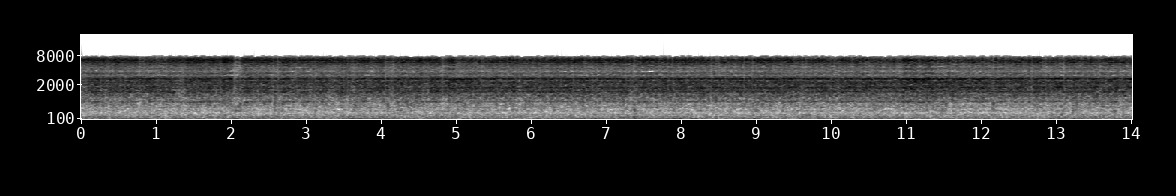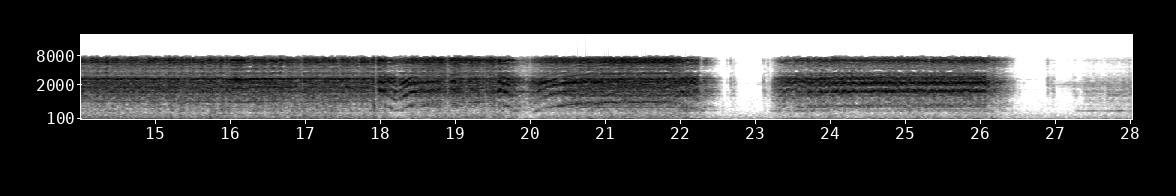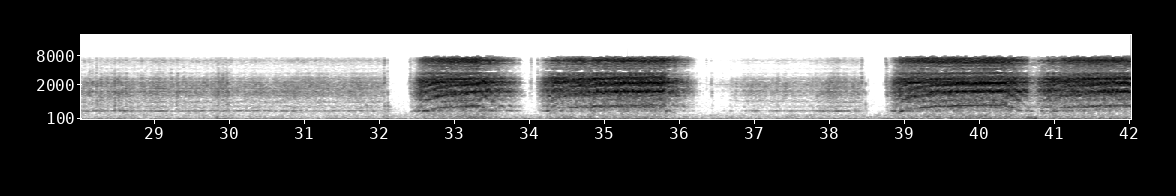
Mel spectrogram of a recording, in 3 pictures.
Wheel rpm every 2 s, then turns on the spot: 230, 230, 230, 230, 230, 230, 230, 230, 230, 180, 150, 90, 130, 80, 20, 20, 40, 80, 50, 30, 120.
28-32 36-38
